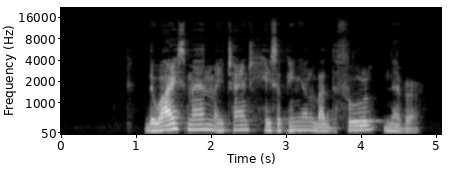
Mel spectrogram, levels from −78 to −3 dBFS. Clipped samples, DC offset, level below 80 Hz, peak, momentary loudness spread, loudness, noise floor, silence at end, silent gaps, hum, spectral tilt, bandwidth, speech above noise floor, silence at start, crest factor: under 0.1%; under 0.1%; -56 dBFS; 0 dBFS; 13 LU; -22 LUFS; -71 dBFS; 0.3 s; none; none; -6 dB/octave; 15 kHz; 50 dB; 1.1 s; 22 dB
